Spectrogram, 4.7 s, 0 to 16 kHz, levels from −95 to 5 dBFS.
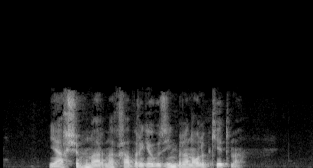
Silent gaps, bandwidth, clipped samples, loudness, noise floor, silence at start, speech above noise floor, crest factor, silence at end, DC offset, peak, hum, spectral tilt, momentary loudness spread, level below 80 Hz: none; 7.8 kHz; under 0.1%; -17 LUFS; -68 dBFS; 0.75 s; 52 dB; 16 dB; 1.1 s; under 0.1%; -2 dBFS; none; -6.5 dB/octave; 8 LU; -58 dBFS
